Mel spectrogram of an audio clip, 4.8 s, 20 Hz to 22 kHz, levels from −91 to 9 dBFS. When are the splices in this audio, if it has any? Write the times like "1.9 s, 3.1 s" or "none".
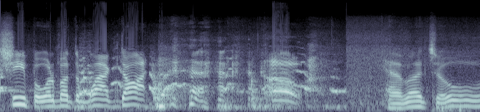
3.4 s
